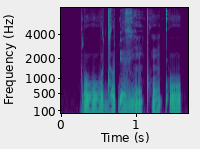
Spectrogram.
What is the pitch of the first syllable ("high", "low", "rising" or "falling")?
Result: low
